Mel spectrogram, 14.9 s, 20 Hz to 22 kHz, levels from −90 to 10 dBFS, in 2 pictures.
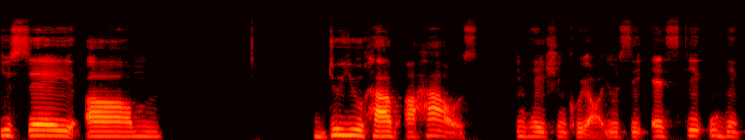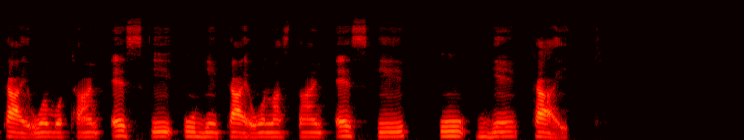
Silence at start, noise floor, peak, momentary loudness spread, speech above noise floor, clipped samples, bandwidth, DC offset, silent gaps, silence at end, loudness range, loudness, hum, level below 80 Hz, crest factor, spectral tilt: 0 s; under -90 dBFS; -18 dBFS; 13 LU; over 51 dB; under 0.1%; 12.5 kHz; under 0.1%; 1.84-2.50 s, 2.66-2.73 s, 2.86-3.12 s, 4.91-5.15 s, 11.68-11.73 s, 11.79-11.84 s; 1.75 s; 5 LU; -39 LUFS; none; -74 dBFS; 22 dB; -5.5 dB/octave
